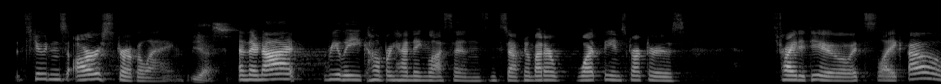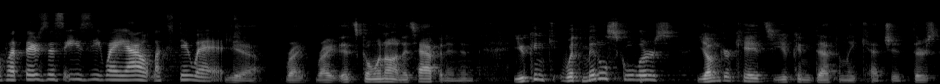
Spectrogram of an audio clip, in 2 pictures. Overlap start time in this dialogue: none

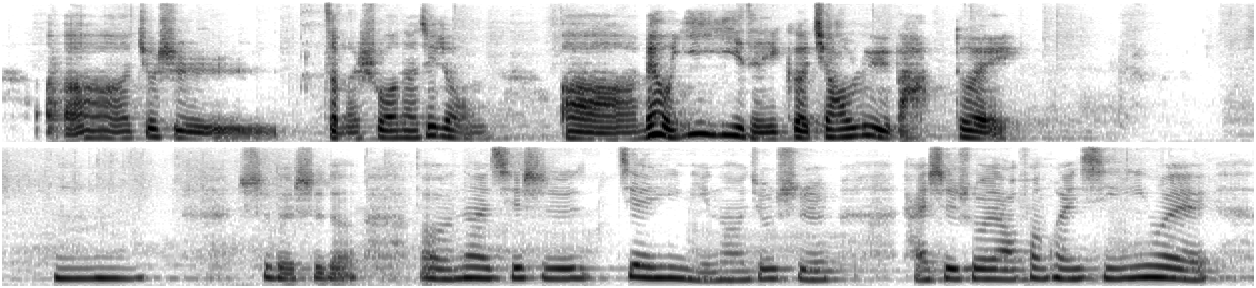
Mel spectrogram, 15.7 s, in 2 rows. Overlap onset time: none

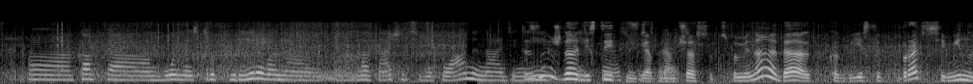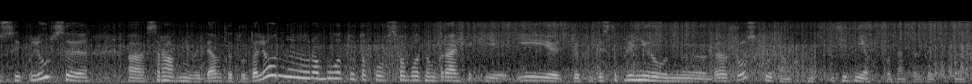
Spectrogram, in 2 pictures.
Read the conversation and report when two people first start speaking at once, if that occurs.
5.2 s

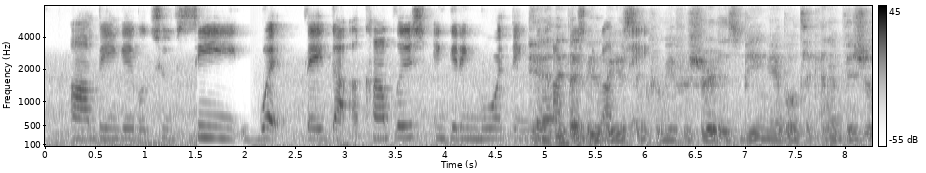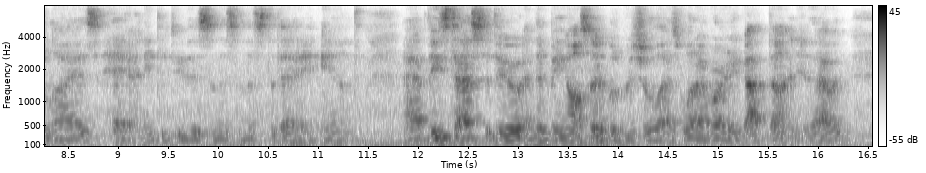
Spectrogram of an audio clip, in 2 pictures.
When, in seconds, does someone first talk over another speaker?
4.8 s

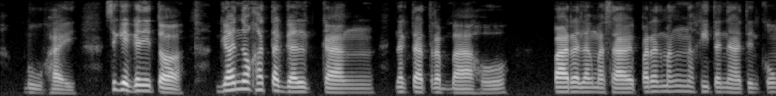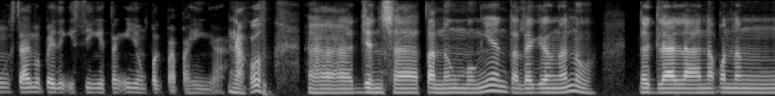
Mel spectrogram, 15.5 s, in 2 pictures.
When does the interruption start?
none

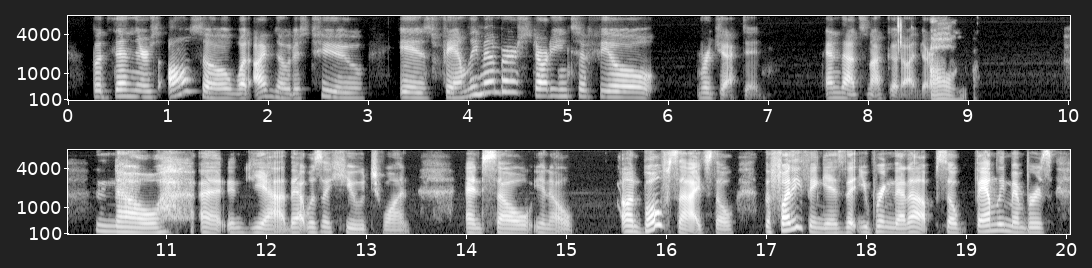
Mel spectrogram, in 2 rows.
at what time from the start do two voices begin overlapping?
none

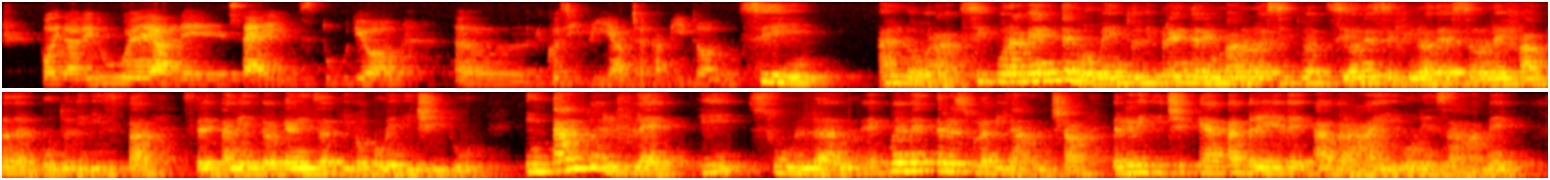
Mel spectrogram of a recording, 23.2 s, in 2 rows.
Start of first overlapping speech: none

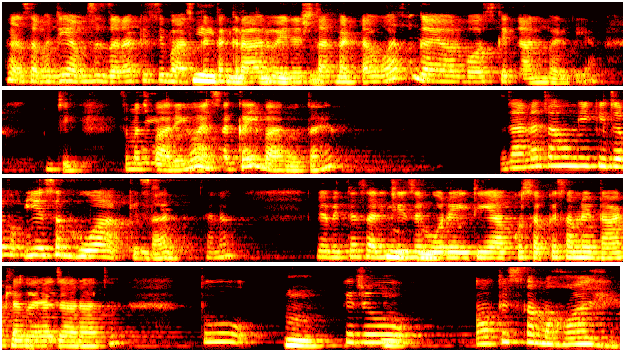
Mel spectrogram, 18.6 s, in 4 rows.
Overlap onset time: 1.4 s

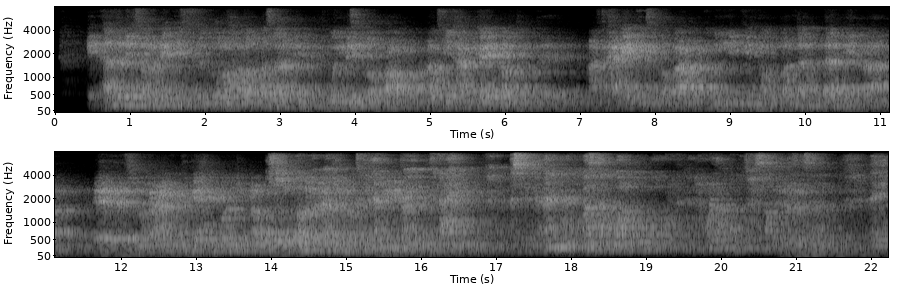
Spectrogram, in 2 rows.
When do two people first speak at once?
13.9 s

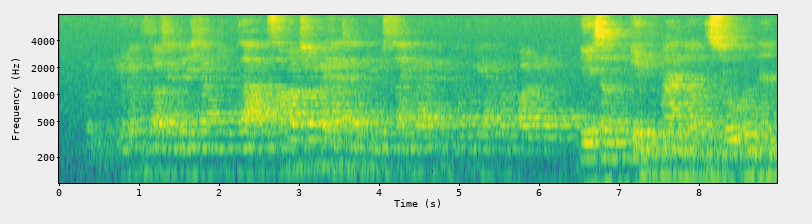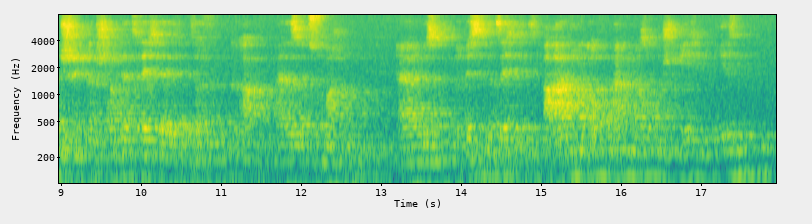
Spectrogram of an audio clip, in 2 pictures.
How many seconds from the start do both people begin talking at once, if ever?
none

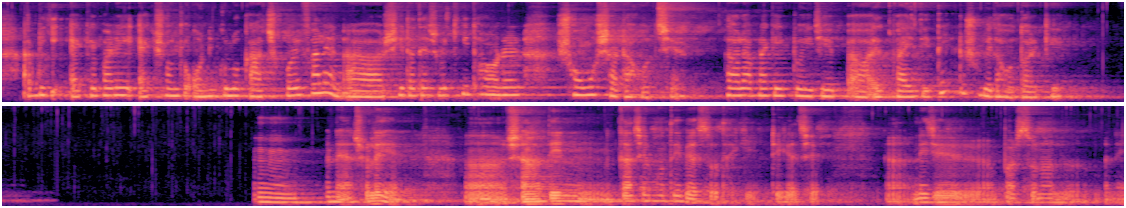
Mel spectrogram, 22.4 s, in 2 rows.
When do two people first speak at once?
none

